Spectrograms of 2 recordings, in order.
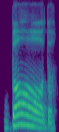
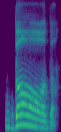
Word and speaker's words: dod: Its pair is called dod, dod. Say that, dod. Very good. It is represented with a letter D with an underline underneath. Okay. It is made by pressing your tongue against the palate and quickly releasing.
